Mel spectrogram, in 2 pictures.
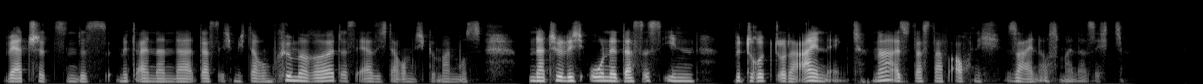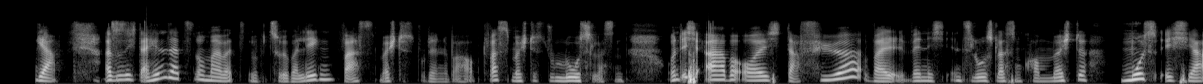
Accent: German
